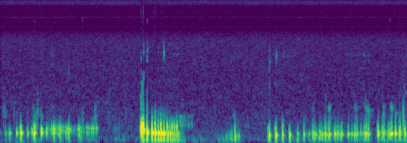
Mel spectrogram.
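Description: Low, bubbling gurgles and rumbling runs with brief quiet gaps: ordinary stomach growling from hunger, a normal bowel sound.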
